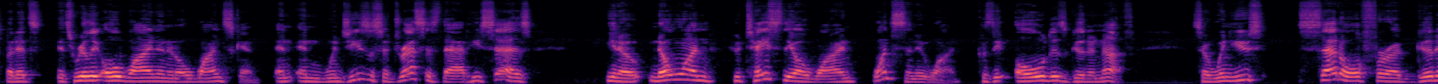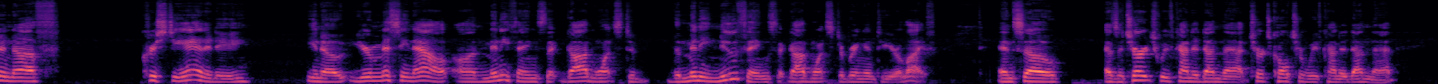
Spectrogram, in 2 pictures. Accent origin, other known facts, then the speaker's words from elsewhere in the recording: the Bible Belt, United States; growing up in the Bible Belt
